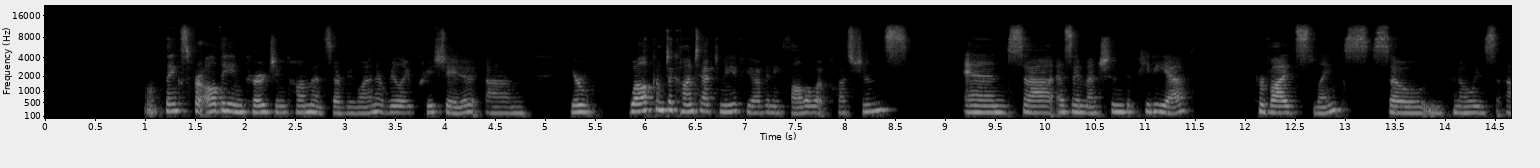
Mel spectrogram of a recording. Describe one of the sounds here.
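A woman speaks calmly and warmly over an online call.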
